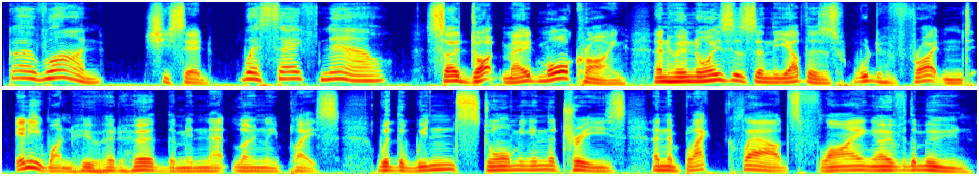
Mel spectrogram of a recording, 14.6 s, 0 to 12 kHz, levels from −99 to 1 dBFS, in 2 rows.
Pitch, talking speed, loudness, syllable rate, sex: 125 Hz, 185 wpm, -18 LUFS, 4.5 syllables/s, male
